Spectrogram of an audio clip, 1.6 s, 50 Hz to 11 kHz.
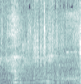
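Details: Swarm of gadflies escorting a mushroom picker in a forest in the southern Moscow region, early July 2021, around midday; a steady, low, droning buzz with a continuous hum throughout.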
